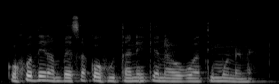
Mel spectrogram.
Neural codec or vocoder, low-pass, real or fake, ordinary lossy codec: vocoder, 44.1 kHz, 128 mel bands every 256 samples, BigVGAN v2; 9.9 kHz; fake; none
